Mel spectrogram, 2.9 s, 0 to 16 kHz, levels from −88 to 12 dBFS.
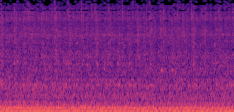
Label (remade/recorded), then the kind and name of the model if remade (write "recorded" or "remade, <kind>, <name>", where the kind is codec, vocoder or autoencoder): recorded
